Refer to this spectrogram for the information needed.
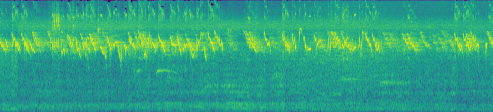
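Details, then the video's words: Lombok yellow-bellied prinia kept as a cage bird and played as a lure for other birds: long runs of rapid, high twittering notes in energetic phrases, separated by brief pauses, with a faint hum beneath. "Kecial Kuning Auto Ramai, Pancingan Paling Ampuh"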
